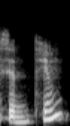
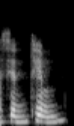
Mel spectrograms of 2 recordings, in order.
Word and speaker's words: ಸಿದ್ಧಿಂ: ನಿಷ್ಠಾಜ್ಞಾನಸ್ಯಯಾಪರ ಹರೇ ಕೃಷ್ಣ ಇದರ ಒಂದು ಉಚ್ಚಾರಣೆ ಸಿದ್ಧಿಂ ದಕ್ಕೆ ದೊಡ್ಡ ದ ವತ್ತಿದೆ ಗಮನಿಸಿ ಸಿದ್ಧಿಂ ಇಲ್ಲಿ ಮುಂದೆ ಅನುಸ್ವಾರ ಸೊನ್ನೆ ಮುಂದೆ ಪವತ್ತಿದೆ ಸಾರಿ ಪದೆ ಸೋ ಪ ವರ್ಗದಲ್ಲಿ ಬರೋದ್ರಿಂದ ಮ ಉಚ್ಚಾರಣೆ ಆಗುತ್ತೆ ಸಿದ್ಧಿಂ ಪ ಮದ್ಯಂ ಪ್ರಾಪ್ತೋ ದೀರ್ಘ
